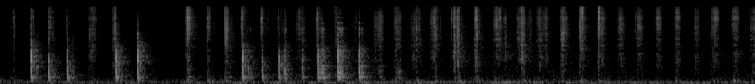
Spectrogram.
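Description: A serrated knife chops and presses down on a pile of crumbled green floral foam pieces resting on a wooden deck. About 37 short, crisp crunches follow one another in a fast, steady rhythm. Each is bright and dry, with almost no ring and little low end.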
